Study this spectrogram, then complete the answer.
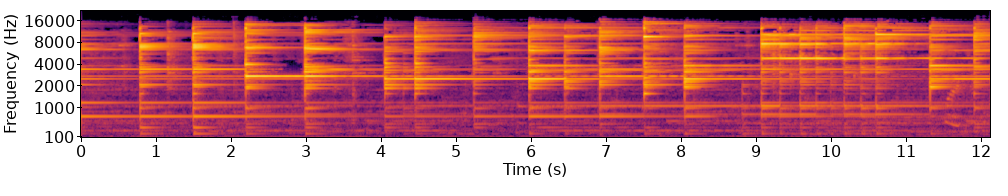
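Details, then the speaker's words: Bare crankshafts, a Magnum and a Callies Compstar, for a 532ci big block Chevy build, tapped before assembly. About a dozen taps each ring out long and clear like a bell with a slow, even fade; a good crankshaft ring. "I've always heard that good crankshafts ring like a bell and that's insane to me"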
